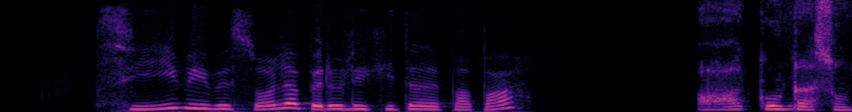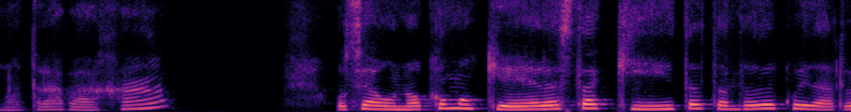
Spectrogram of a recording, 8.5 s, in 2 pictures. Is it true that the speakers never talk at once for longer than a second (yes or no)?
yes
